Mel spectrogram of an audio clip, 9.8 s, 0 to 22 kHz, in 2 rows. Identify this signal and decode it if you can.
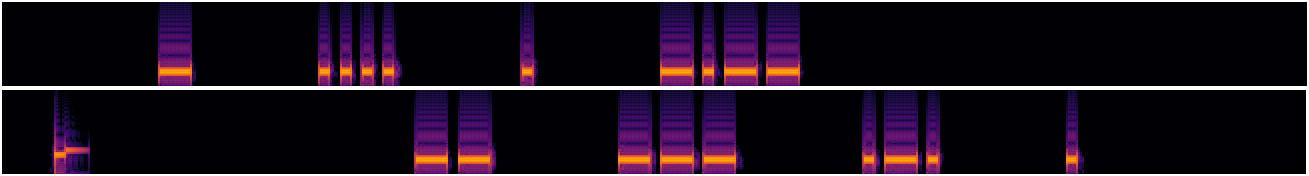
Morse code, heard as a keyed tone, about 30 wpm, spaced as for 14 wpm, 700 Hz. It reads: THEY MORE
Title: 4x Character Spacing - Top 100 Words - 30wpm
